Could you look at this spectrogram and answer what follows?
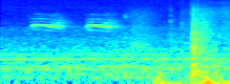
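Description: A small bird in or near a house gives two quick, high chirps close together, faint against a room hum, followed by a dull thump nearby.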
